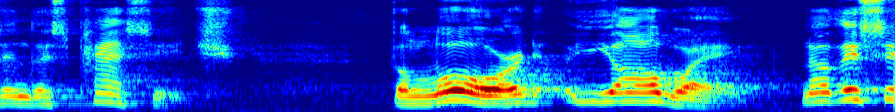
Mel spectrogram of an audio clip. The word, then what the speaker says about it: Yahweh: Uh, the scholars have come pretty much to a consensus today that it is probably closer to Yahweh.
